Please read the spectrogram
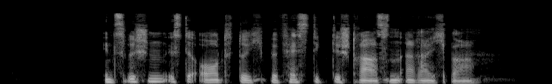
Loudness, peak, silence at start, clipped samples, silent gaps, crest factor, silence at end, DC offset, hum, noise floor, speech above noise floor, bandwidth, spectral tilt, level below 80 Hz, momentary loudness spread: -26 LUFS; -6 dBFS; 1.05 s; under 0.1%; none; 22 dB; 0.75 s; under 0.1%; none; -83 dBFS; 57 dB; 12 kHz; -4 dB/octave; -48 dBFS; 7 LU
